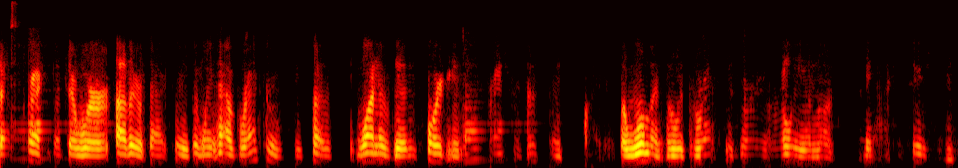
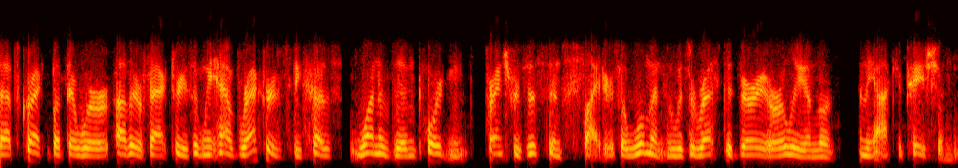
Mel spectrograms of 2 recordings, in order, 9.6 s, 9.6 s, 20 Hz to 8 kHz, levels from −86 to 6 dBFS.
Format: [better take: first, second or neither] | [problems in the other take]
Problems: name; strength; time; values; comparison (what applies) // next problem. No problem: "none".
second | noise reduction (neural mask model DeepFilterNet 3)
